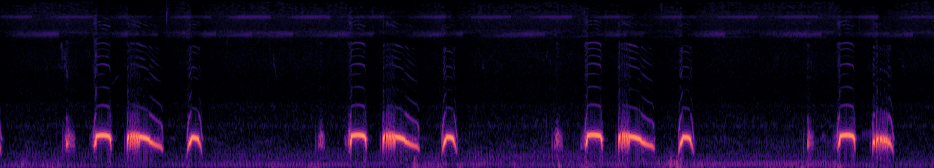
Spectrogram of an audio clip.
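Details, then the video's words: Spotted dove used as a decoy, cooing out in a field to draw in wild birds; four mellow three-part phrases, short note, long sliding coo, short note, repeated about every three seconds over a low steady hum. "Tiếng cu mồi đất gù gáy vang dội cánh đồng / Cu mồi đất gù phóng - Gáy chiêu Bổi giữa cánh đồng"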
